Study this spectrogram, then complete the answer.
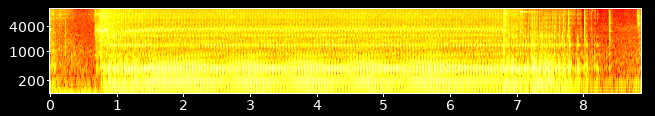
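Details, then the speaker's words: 1981 Suzuki TS250 two-stroke enduro, long parked, fresh B9ES plug: engine catches, runs a little better, then shoots to a high steady scream with no throttle change for several seconds before dropping; runaway revving, owner suspects ignition issues. "And it caught and then it kind of ran a little bit better and a little bit better and then all of a sudden I just started going nuts. So, I don't know what's going on there."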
